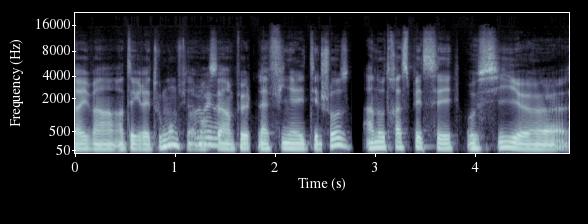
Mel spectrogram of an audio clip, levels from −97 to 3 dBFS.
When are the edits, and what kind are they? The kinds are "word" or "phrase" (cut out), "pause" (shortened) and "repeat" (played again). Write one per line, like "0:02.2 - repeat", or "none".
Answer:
0:01.7 - word
0:02.5 - word
0:02.8 - pause
0:03.5 - word
0:03.8 - pause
